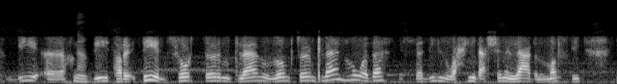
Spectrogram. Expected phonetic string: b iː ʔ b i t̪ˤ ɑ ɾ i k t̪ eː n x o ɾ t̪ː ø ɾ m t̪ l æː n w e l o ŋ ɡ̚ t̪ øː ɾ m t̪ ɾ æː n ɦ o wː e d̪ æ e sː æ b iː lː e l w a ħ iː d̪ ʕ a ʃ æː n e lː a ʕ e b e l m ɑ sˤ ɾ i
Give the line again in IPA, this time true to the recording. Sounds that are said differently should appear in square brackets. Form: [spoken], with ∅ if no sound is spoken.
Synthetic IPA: b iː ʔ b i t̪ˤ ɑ ɾ i [ʔ] t̪ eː n [ʃ] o ɾ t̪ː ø ɾ m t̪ l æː n w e l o ŋ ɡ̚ t̪ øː ɾ m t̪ [l] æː n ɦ o wː [æ] d̪ æ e sː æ b iː [l] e l w a ħ iː d̪ ʕ a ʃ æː n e lː a ʕ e b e l m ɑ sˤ ɾ i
